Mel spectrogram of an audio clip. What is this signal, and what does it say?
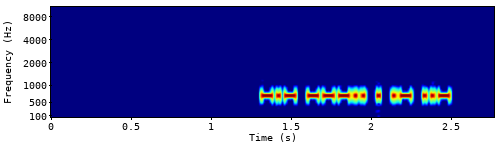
Morse code, heard as a keyed tone, about 51 wpm, 700 Hz. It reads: K8EAU
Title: USA Call Signs - 5 Characters - Repeated 2x - 50wpm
